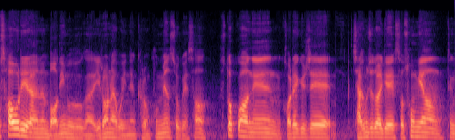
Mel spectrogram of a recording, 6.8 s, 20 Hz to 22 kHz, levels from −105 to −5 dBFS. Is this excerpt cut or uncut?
uncut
